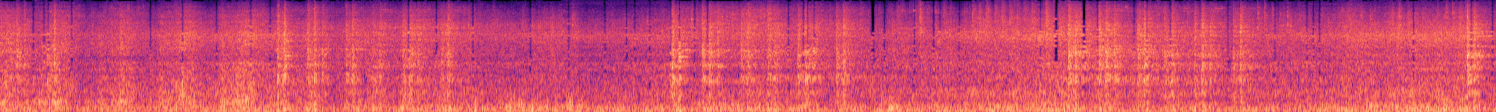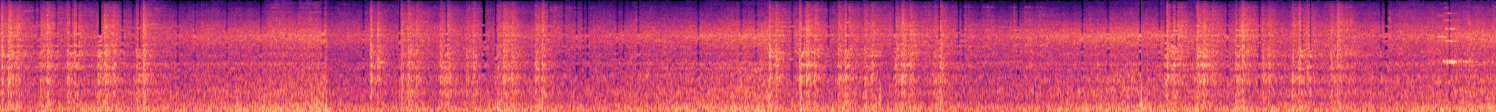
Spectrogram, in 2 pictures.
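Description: Freight train of loaded covered hopper cars rolling steadily past, a continuous rumble of steel wheels on rail with repeated clacks as the wheelsets cross rail joints.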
